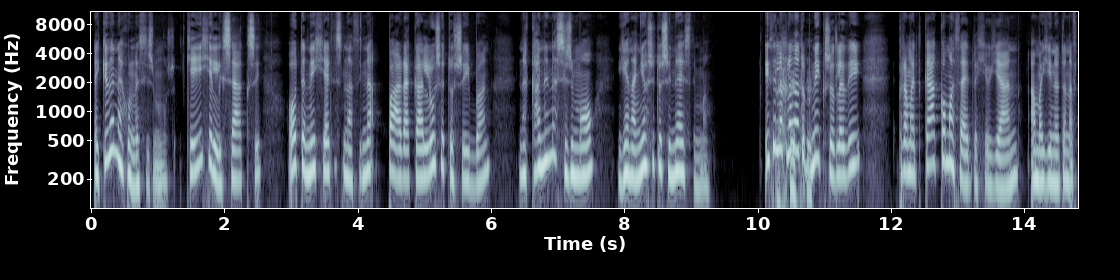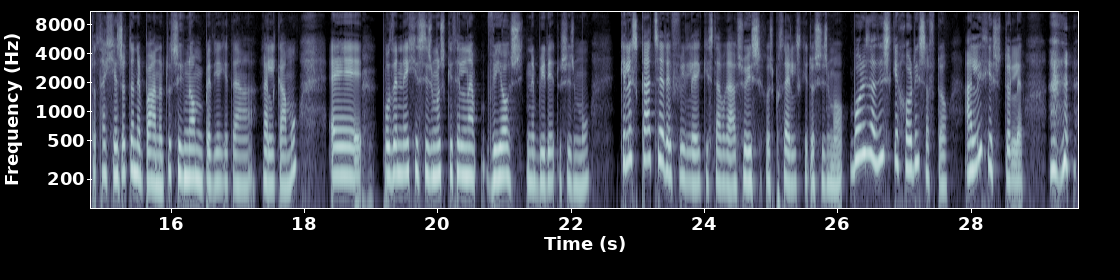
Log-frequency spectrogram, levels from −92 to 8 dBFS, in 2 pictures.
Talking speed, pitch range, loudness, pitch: 175 wpm, 190-250 Hz, -16 LUFS, 220 Hz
